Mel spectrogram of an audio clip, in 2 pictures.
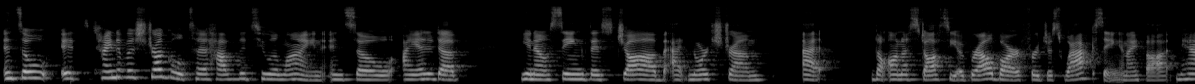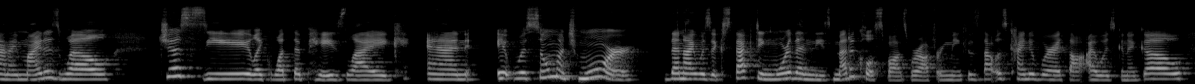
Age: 10-29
